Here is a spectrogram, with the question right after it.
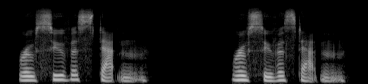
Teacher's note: Emphasize su and stat. Emphasize stat the most.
